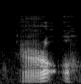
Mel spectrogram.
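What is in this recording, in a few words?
"rro", San Lucas Quiavini Zapotec; grows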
